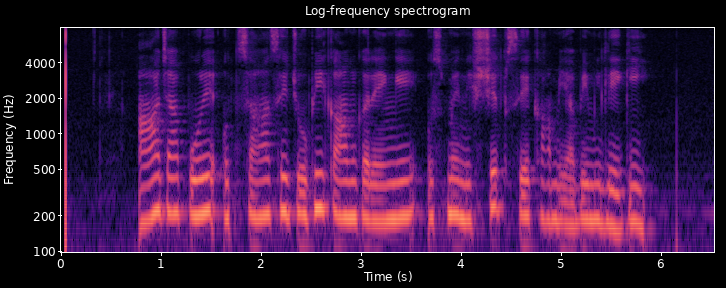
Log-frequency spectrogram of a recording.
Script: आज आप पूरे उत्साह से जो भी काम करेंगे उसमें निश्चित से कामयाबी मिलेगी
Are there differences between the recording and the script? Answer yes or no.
no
